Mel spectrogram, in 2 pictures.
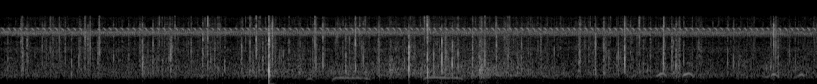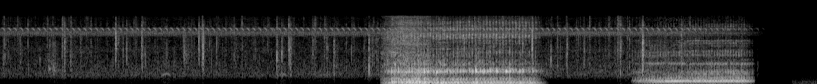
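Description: Steady high-pitched buzzing ambience with scattered faint clicks, then two loud animal roars, the first about twelve seconds in and the second about a second later, cutting off abruptly.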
